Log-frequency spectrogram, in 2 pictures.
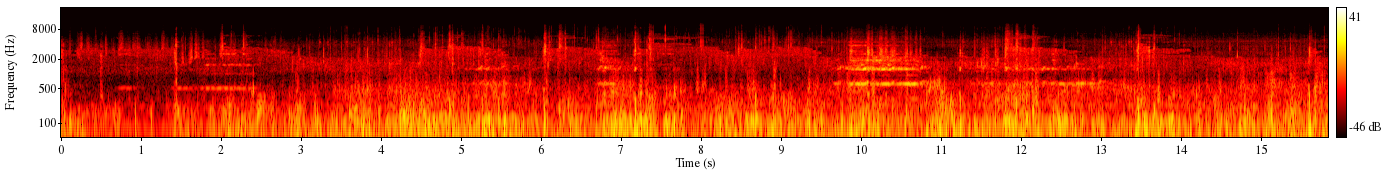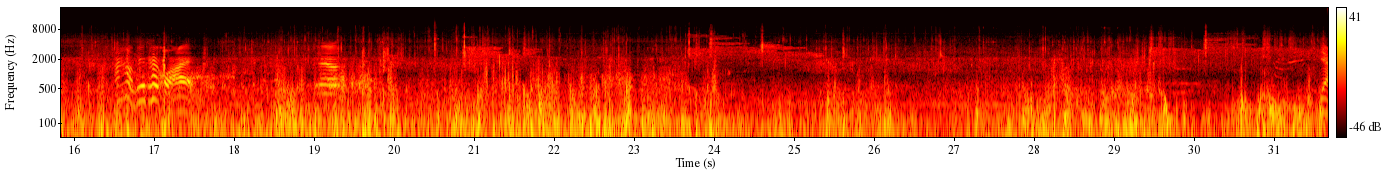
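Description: Mountain bike running down a dirt trail: wind rumbling on the camera's microphone over the rattle of the bike and the rolling of the tyres, with a few short squealing tones about a third of the way in and a wavering one a little past halfway.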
